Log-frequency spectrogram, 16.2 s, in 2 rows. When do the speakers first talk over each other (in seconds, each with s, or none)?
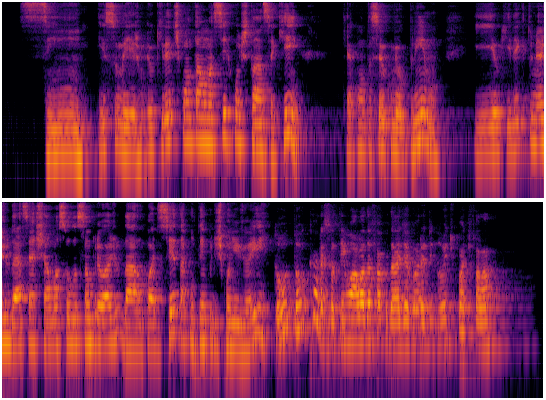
none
